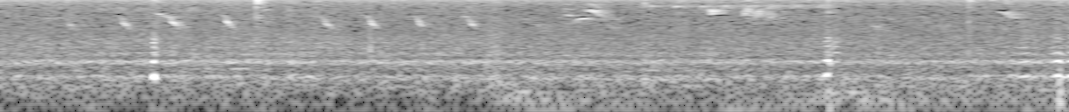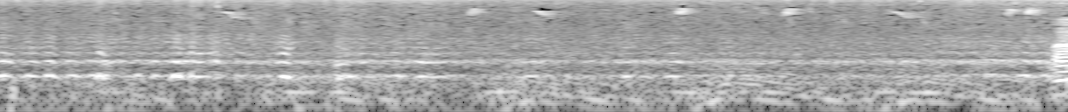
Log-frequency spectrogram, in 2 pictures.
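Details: Hum of an Asian honey bee colony kept in a box hive while honey is being harvested: a faint, continuous drone under scattered sharp clicks and rustling from handling of the combs.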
